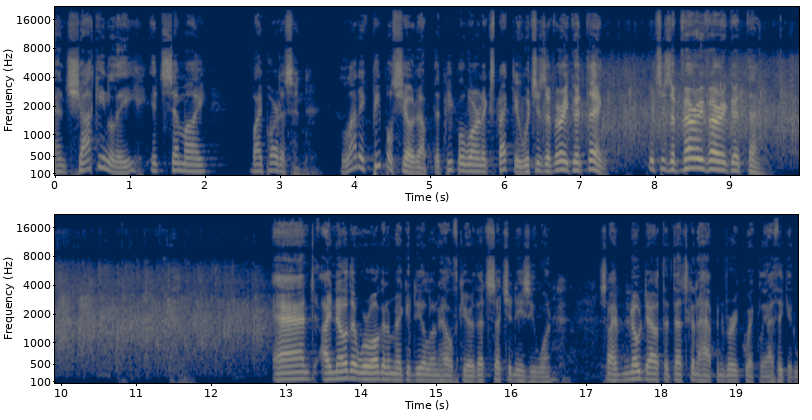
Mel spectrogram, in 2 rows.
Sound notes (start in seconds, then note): 7.8 applause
